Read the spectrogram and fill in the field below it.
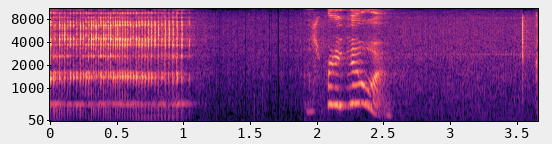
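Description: After a burst of background noise and a short quiet gap, one croaking, voiced belch lasting about half a second: a single burp.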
